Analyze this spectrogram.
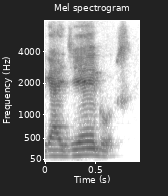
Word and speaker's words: Gallegos: mexico so they said they would say guy diego's and uh hide a little j in there a soft g and uh also my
